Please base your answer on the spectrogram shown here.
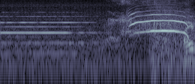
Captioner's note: woman screams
